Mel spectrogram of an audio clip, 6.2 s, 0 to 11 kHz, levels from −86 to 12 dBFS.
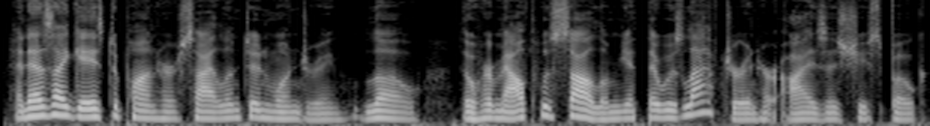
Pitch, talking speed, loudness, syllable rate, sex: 145 Hz, 240 wpm, -19 LUFS, 5.8 syllables/s, female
